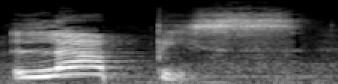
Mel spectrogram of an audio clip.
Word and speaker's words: lápiz: por ejemplo la parábola la palabra lápiz lápiz ahí cae la sílaba tónica lapiz pero se y se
